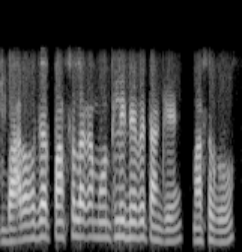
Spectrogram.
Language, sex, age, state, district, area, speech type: Odia, male, 45-60, Odisha, Nabarangpur, rural, conversation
